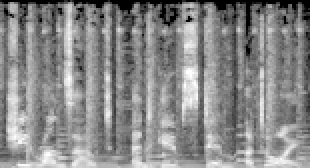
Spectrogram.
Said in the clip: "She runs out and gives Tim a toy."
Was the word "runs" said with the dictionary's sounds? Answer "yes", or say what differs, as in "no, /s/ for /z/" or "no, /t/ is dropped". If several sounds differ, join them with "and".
yes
